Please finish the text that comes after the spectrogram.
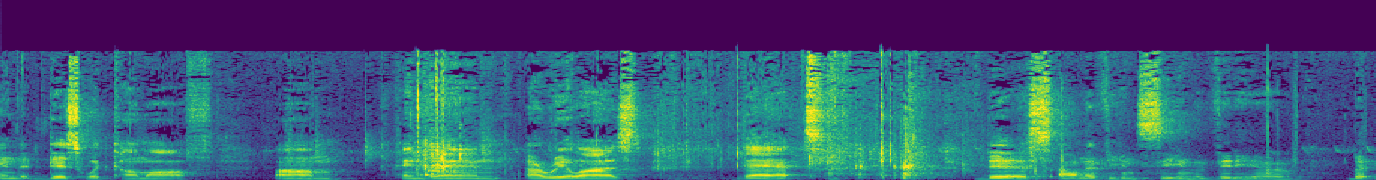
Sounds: speech

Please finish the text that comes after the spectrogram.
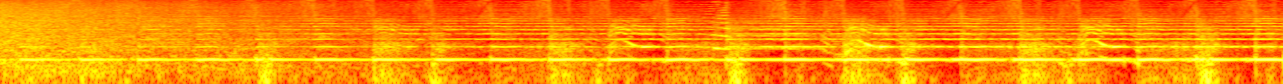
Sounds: white noise, music

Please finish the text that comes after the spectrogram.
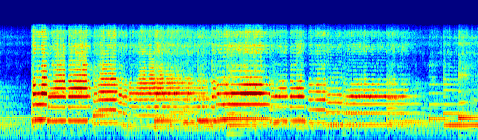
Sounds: music, jazz

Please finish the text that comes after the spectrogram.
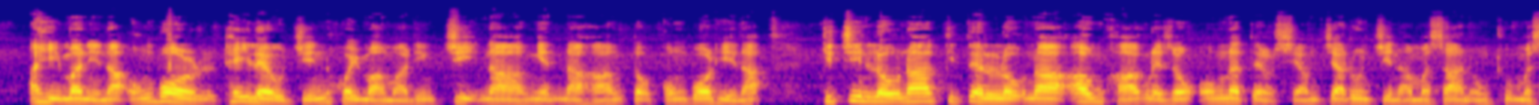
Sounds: speech

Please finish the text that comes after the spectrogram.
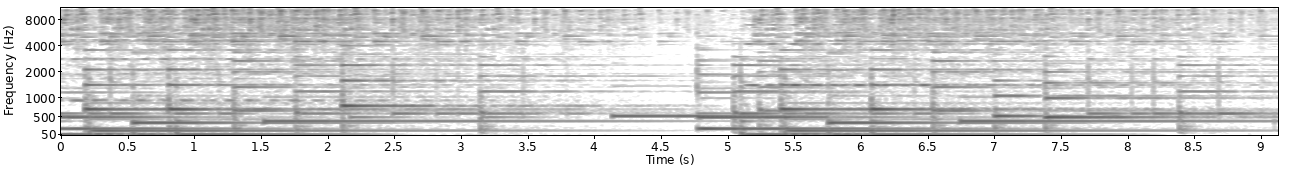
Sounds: pizzicato

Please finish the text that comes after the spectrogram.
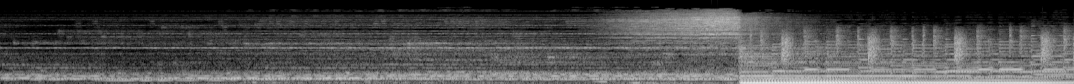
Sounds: music

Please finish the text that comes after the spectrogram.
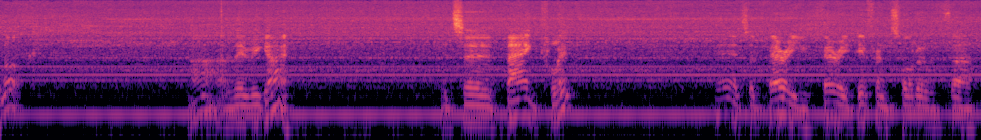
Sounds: printer, speech

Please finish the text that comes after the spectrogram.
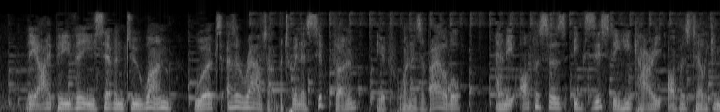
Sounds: music, speech

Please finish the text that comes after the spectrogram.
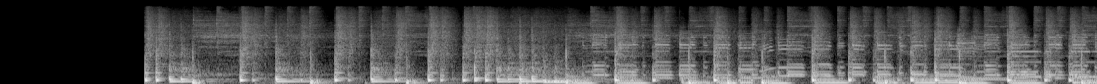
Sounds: drum kit, music, drum roll, hi-hat, drum

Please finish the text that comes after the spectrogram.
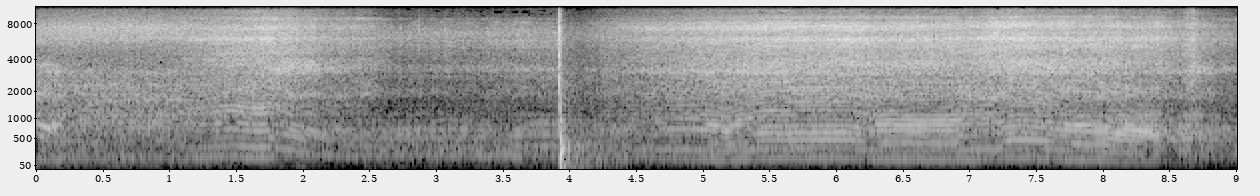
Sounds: chainsaw

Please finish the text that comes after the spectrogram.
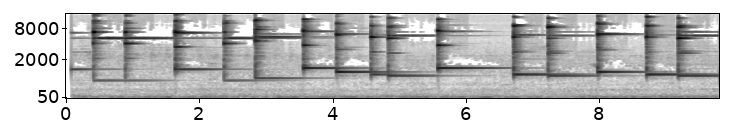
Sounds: xylophone, music

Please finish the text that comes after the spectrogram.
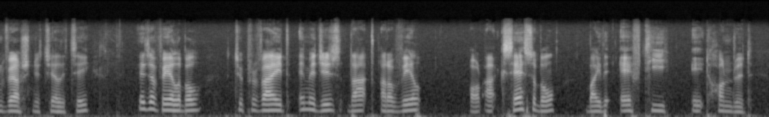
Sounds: speech

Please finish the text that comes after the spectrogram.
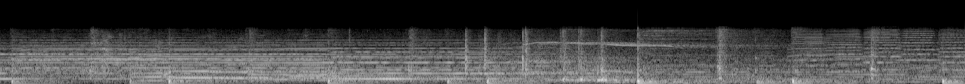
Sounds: music

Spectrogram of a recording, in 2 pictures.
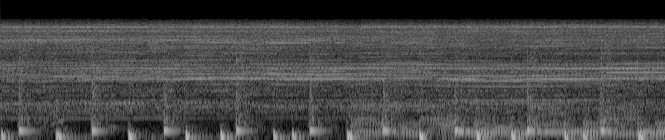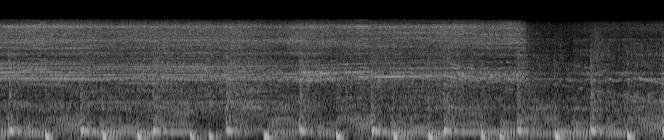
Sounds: music, tools, power tool

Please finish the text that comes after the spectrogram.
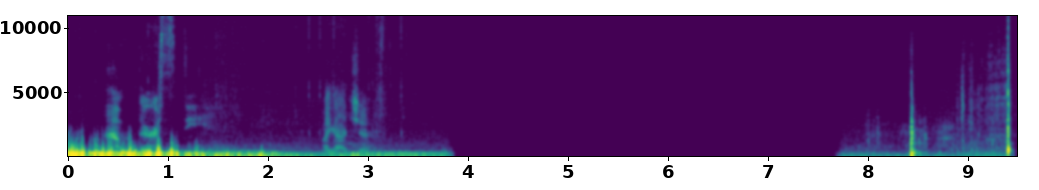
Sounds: speech

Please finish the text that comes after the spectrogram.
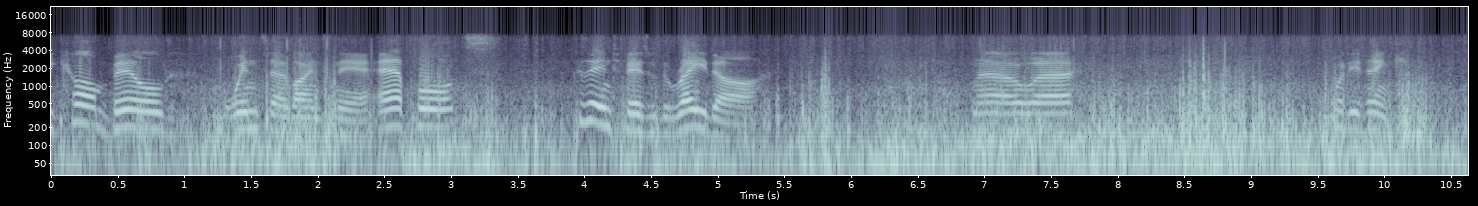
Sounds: wind noise (microphone), speech

